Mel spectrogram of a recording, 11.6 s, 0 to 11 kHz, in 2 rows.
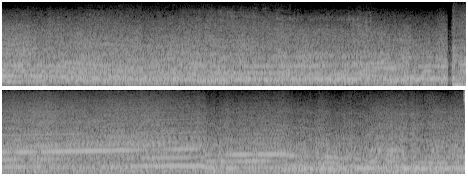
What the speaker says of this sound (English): Speed Ensure's Nissan 350Z GT 300 and Bucksize Row's C Cupra GT are engaging in a fierce battle for the 8th position.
